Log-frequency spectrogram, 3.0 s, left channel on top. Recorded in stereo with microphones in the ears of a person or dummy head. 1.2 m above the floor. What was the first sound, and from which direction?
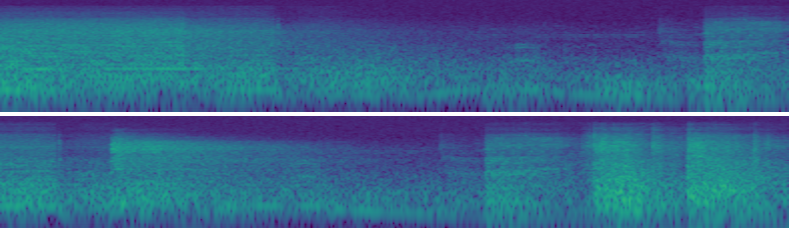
An explosion, 45° right (ahead or behind).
